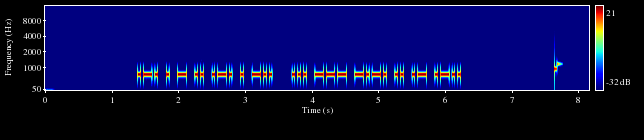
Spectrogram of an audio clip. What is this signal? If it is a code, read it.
Morse code, heard as a keyed tone, about 28 wpm, 700 Hz. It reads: RETIRED SOCIAL
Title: Practice QSO - Exchange 3 - More Info - 28wpm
